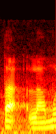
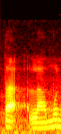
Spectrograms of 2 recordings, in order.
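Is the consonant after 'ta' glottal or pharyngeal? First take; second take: glottal; glottal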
